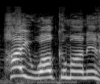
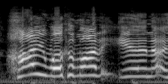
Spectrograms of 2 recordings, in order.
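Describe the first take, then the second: First: It is said in a bright, businesslike service voice. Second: It is said in a cooing, baby-talk voice. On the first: "my customer service voice" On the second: "The boomer baby talk voice"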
